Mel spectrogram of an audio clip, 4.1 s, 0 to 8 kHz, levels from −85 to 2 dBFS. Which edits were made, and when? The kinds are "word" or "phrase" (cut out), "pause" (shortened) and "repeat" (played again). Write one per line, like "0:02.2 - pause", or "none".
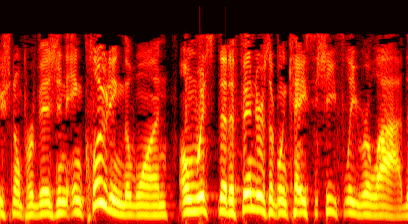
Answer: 0:01.7 - pause
0:02.8 - word
0:03.1 - word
